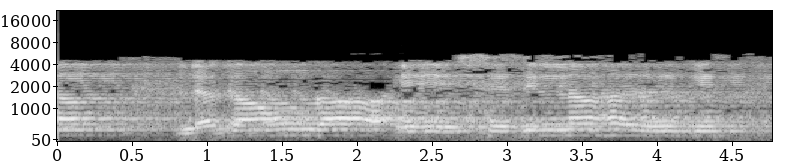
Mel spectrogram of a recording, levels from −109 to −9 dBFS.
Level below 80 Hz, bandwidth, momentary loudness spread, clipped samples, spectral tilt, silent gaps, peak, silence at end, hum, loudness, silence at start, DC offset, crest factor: -62 dBFS; 6 kHz; 6 LU; under 0.1%; -5.5 dB/octave; none; -4 dBFS; 0 s; none; -19 LUFS; 0 s; under 0.1%; 14 dB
